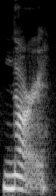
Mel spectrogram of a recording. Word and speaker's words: knoll: null K가 발음이 안 나요.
